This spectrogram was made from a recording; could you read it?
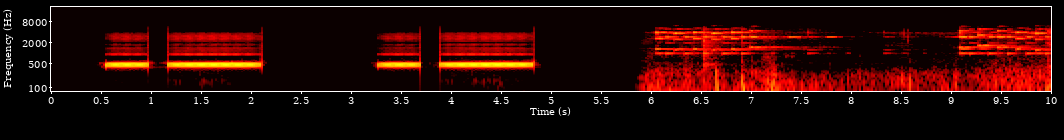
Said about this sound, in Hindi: किसका फ़ोन है, उठा लो।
